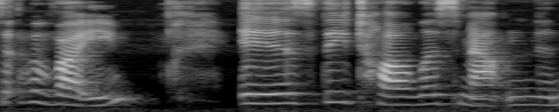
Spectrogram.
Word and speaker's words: Hawaii: The mountain on the island of Hawaii, that's how you pronounce it, Hawaii, is the tallest mountain in the world.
